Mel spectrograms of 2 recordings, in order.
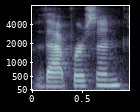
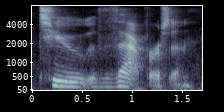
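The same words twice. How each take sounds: First: Said in the usual way. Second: THAT drawn out slowly; slow down and lean on "that"; weighty THAT. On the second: Shown as a demonstration. Contrast with first that person.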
